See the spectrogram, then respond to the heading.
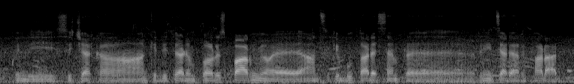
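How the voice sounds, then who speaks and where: Over noticeable background noise, a man with a very deep, low pitch speaks at a fairly quick pace, hardly pausing at all. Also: fairly even intonation. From Sardinia, Orroli. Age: 30s. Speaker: shoemaker. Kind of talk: interview.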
